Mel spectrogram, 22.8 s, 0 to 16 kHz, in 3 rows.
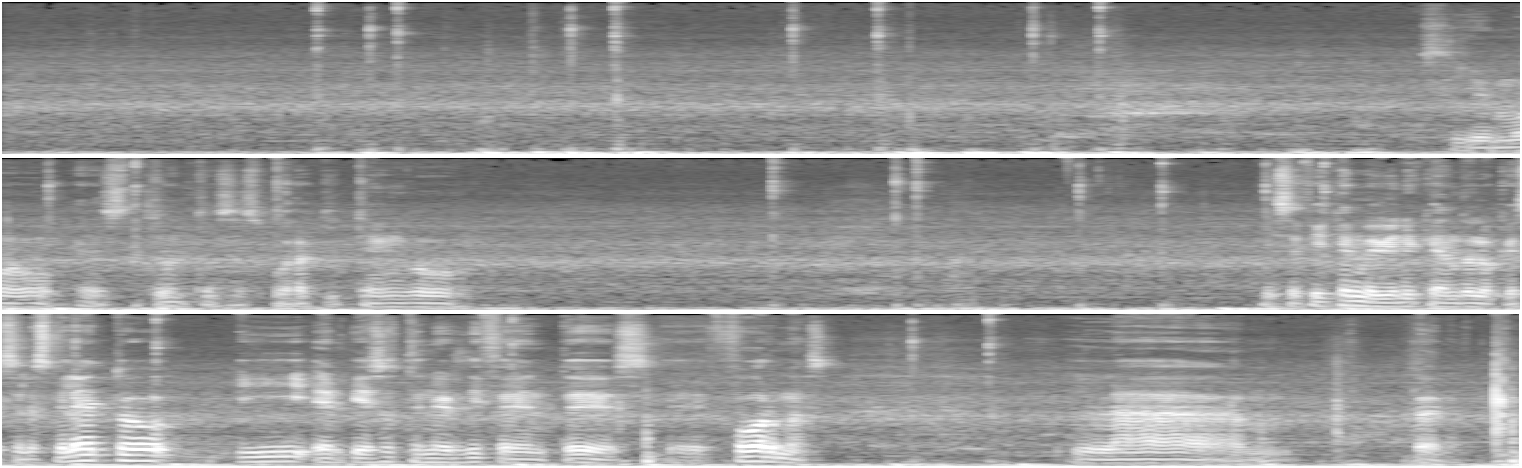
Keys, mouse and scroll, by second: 0.0 right click, 2.5 scroll down 1, 2.9 Caps_Lock, 3.0 right click, 4.1 shift+right click, 4.7 scroll up 1, 5.3 shift+right click, 6.2-6.5 scroll down 1, 8.0 right click, 13.1 right click, 14.7-15.5 scroll down 1, 17.4 shift+right click, 19.3 scroll down 1, 19.9 shift+right click.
